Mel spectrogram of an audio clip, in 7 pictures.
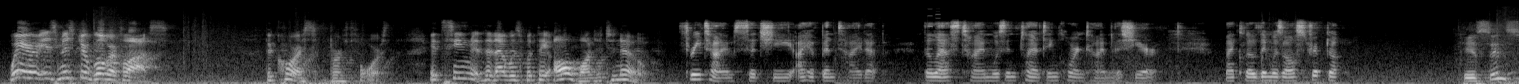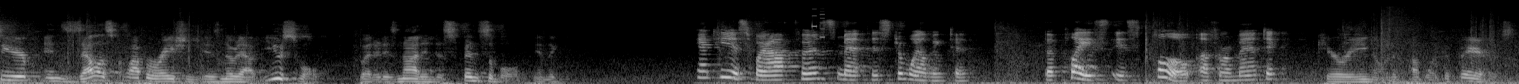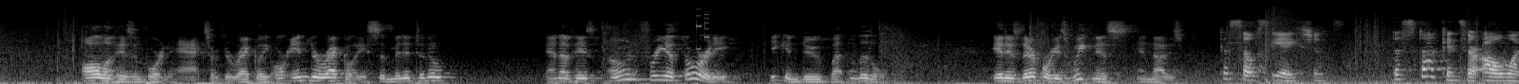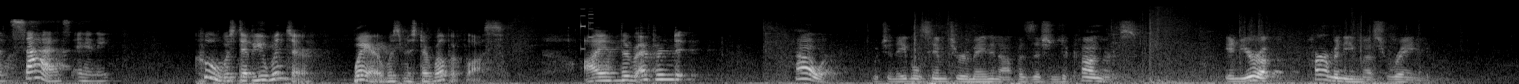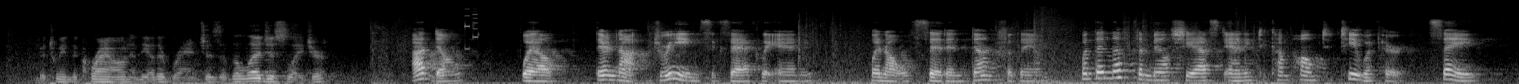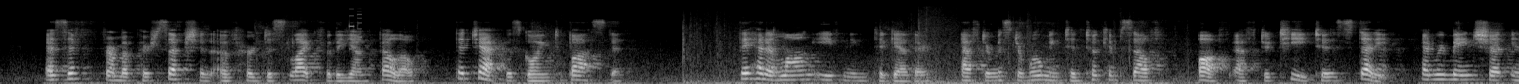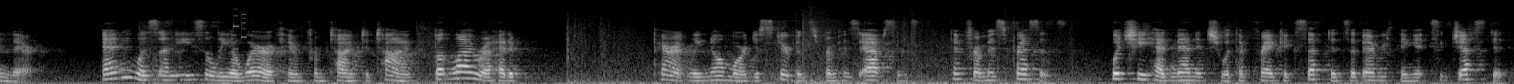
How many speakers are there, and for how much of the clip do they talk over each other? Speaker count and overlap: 4, no overlap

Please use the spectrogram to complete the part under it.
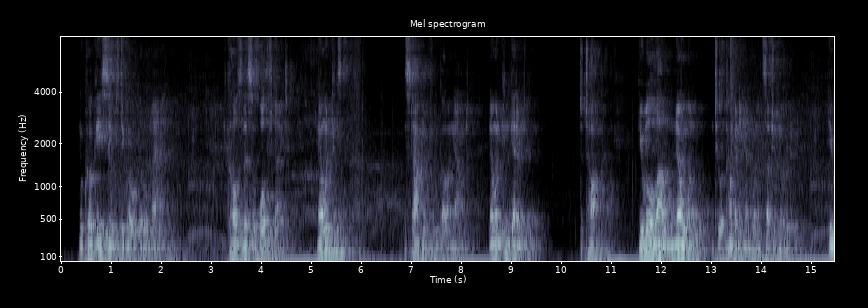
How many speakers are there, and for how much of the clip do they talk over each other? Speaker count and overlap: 1, no overlap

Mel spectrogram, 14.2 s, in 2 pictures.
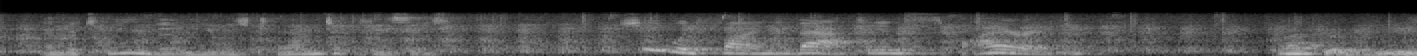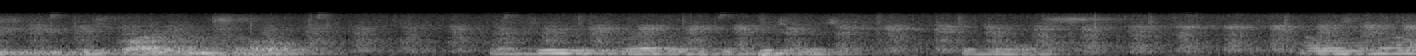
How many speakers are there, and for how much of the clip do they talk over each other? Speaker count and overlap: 4, no overlap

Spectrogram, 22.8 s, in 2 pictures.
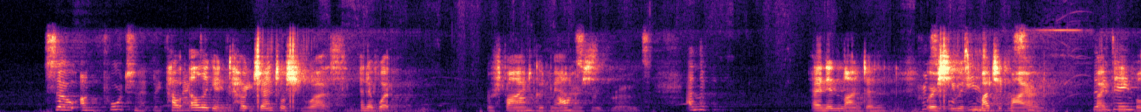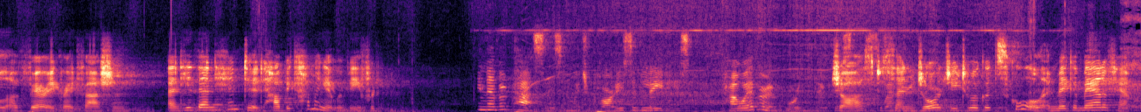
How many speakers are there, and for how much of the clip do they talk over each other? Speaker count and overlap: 2, about 22%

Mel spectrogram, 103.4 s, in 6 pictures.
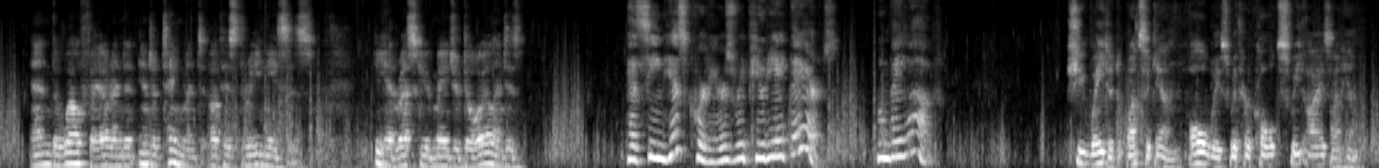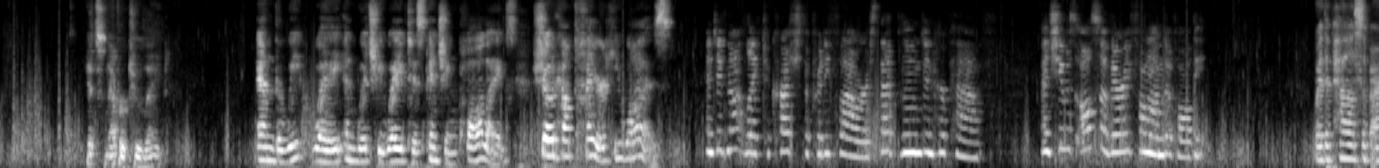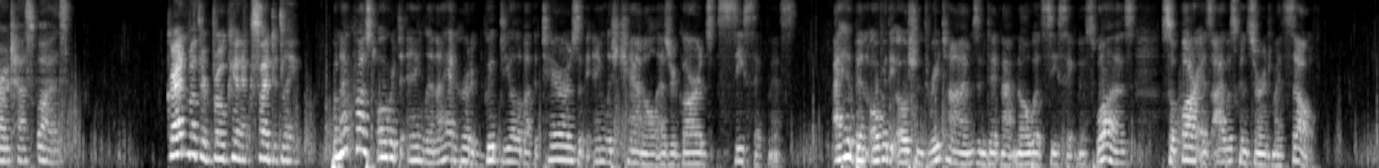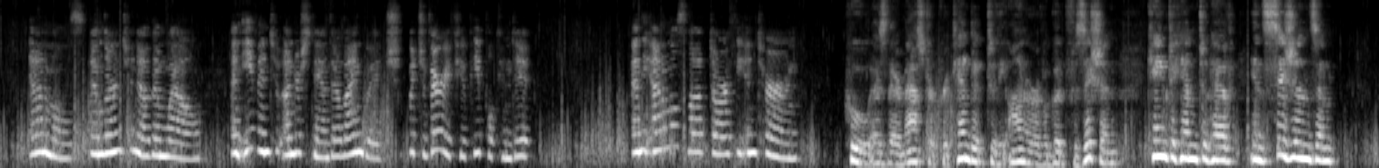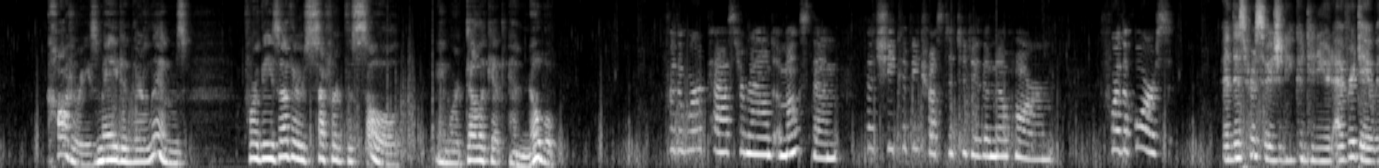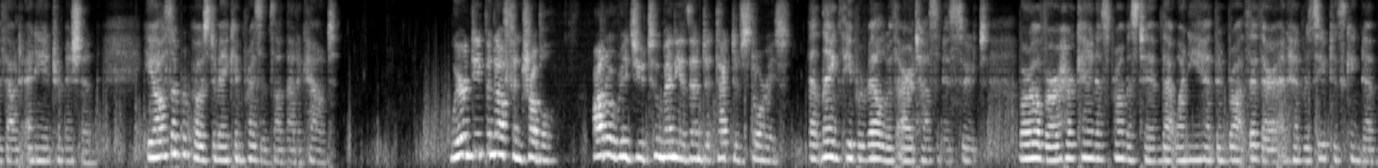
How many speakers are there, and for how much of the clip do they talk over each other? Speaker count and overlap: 8, no overlap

